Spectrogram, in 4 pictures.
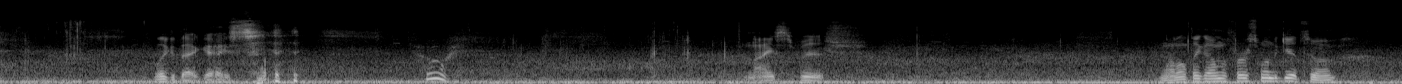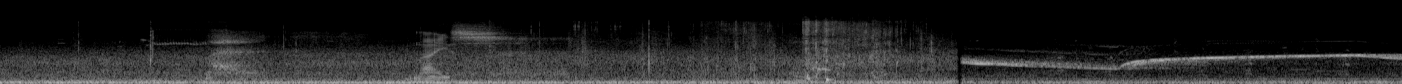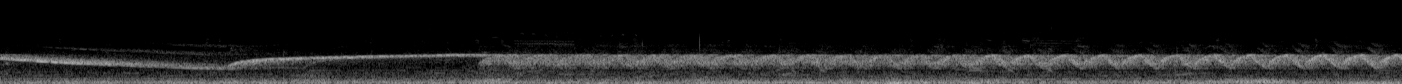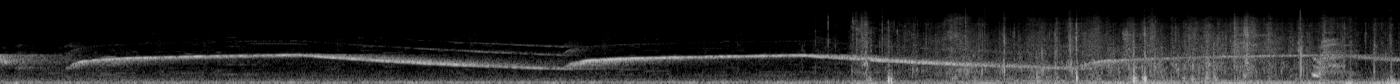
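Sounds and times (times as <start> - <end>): emergency siren wail and yelp: 4.0 - 20.7, 23.6 - 56.0
water splashing: 20.9 - 23.6, 50.2 - 56.0.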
